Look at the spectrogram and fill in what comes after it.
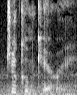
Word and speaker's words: Tucumcari: And we have stopped before near and about Tucumcari, New Mexico. Would you want to say that three times quickly for me before I proceed? Tucumcari.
